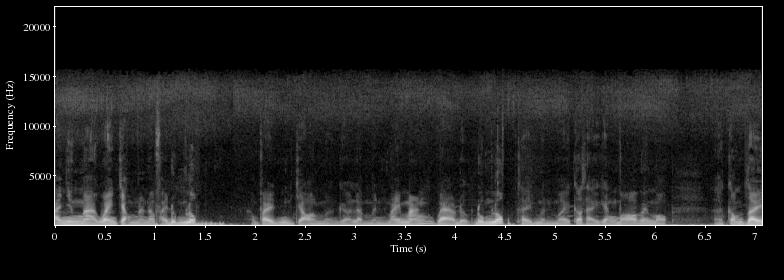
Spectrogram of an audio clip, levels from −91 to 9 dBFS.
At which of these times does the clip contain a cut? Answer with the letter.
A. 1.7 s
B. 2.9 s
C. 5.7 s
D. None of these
A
